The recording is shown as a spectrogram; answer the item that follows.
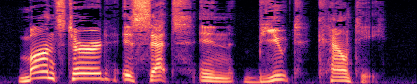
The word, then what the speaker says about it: Butte: MONSTURD is set in Butte County. That's right, like Butt County, with an E.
